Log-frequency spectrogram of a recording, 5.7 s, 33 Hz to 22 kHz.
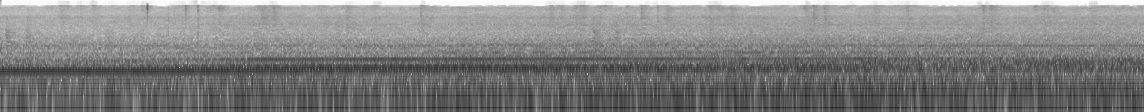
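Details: Transperth TP1422 diesel bus on route 209: steady droning hum with a rough, uneven churn underneath; abnormal engine noise, cause unclear.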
